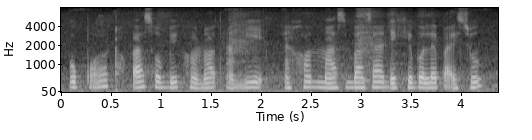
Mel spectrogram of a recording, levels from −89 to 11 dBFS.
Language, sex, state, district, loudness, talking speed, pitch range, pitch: Assamese, female, Assam, Kamrup Metropolitan, -17 LUFS, 125 wpm, 175-190 Hz, 180 Hz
